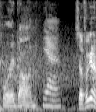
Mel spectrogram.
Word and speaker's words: Oregon: of yeah yeah yeah how do you say that one organ organ yeah like an organ in your body I guess it is Oregon yeah so if we're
